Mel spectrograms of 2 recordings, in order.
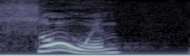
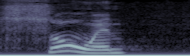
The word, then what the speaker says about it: Samhain: And they worship the Lord of Death, or the Lord of the Dead, or Samhain, which pronounced Samhain, that's how we pronounce it in the occult, Samhain, in October 31st.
